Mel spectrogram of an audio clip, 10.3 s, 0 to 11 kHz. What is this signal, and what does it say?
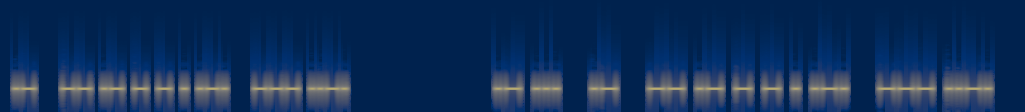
Morse code, heard as a keyed tone, about 31 wpm, 700 Hz. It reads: A MATTER OF AS A MATTER OF
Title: Speed-Racing - Sets of 4 Words 25wpm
